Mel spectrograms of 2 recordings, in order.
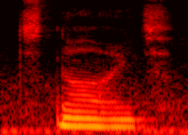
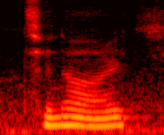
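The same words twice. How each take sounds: First: The weak vowel after the t is dropped. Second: The weak vowel after the t is pronounced.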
